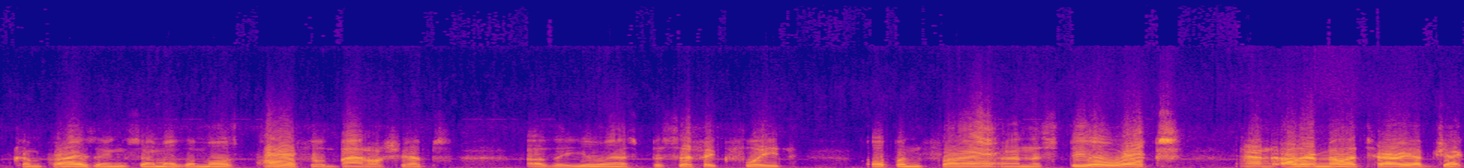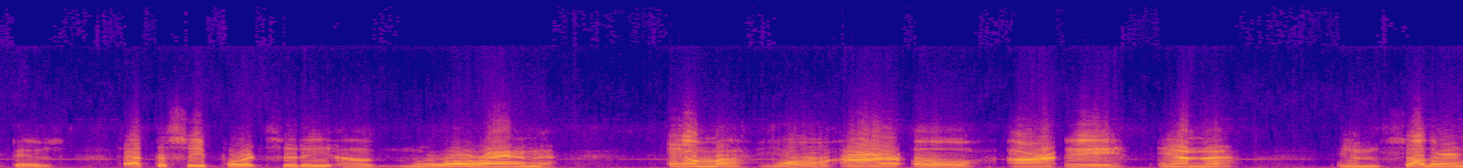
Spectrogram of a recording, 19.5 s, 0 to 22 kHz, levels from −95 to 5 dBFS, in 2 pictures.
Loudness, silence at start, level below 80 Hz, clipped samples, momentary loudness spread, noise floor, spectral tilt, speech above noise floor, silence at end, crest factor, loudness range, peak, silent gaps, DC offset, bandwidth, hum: -19 LUFS; 0.1 s; -56 dBFS; under 0.1%; 11 LU; -47 dBFS; -5 dB/octave; 28 dB; 0 s; 18 dB; 5 LU; -2 dBFS; none; under 0.1%; 11.5 kHz; none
